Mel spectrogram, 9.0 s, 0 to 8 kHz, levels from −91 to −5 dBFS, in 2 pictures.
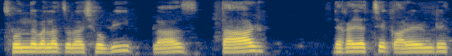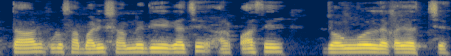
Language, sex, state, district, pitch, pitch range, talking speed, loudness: Bengali, male, West Bengal, Jhargram, 160 Hz, 150-170 Hz, 140 wpm, -18 LUFS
